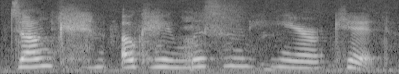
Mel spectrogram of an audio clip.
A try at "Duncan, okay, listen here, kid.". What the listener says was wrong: Now I want you to slow that down. I want you to look at me like I'm the kid. And I want you to look at me really mad.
